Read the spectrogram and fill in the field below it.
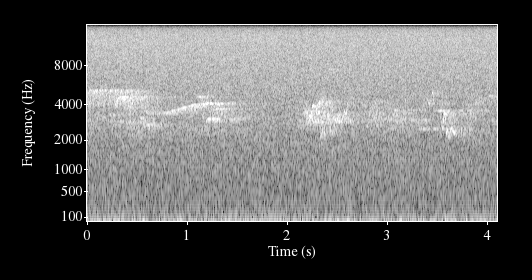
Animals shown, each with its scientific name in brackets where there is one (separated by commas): Eastern Wood-Pewee (Contopus virens), Pine Warbler (Setophaga pinus), Red-eyed Vireo (Vireo olivaceus)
